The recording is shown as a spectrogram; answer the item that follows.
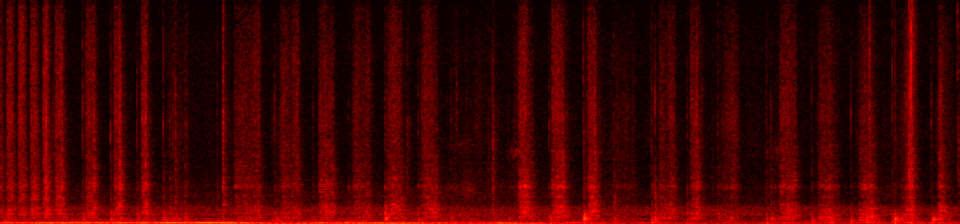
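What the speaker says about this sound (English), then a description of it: "So I'm burnishing," Glitter burnished down onto sticky adhesive, a quick repeated dry rubbing and scratching close by, with a low hum underneath early on and soft tapping strokes later.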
